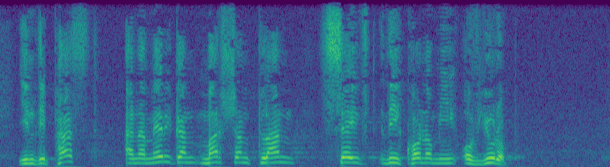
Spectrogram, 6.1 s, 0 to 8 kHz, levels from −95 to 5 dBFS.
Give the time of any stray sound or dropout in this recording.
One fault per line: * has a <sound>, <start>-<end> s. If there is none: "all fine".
all fine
